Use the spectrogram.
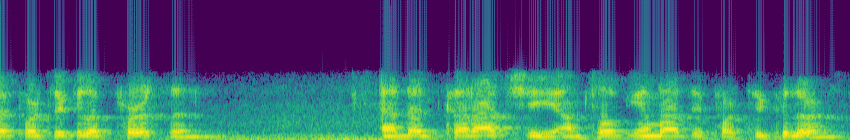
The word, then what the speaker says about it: Karachi: the particular City it's a city in Pakistan Karachi that's how that's how you would pronounce it Karachi uh okay so uh this is a definite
